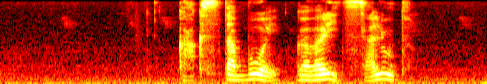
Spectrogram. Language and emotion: Russian, angry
